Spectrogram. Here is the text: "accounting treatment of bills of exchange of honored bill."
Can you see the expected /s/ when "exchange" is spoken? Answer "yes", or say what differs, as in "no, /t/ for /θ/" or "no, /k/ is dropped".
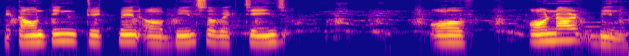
no, /s/ is dropped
